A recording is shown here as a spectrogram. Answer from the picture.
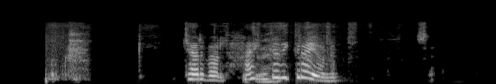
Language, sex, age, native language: Icelandic, female, 50-59, Icelandic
